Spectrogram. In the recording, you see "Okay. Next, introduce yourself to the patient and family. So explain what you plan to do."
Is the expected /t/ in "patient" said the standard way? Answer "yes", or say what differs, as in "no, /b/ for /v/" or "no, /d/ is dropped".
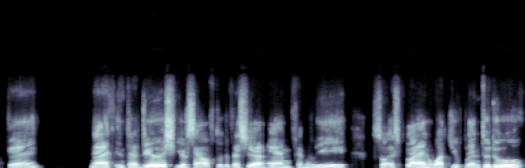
no, /t/ is dropped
